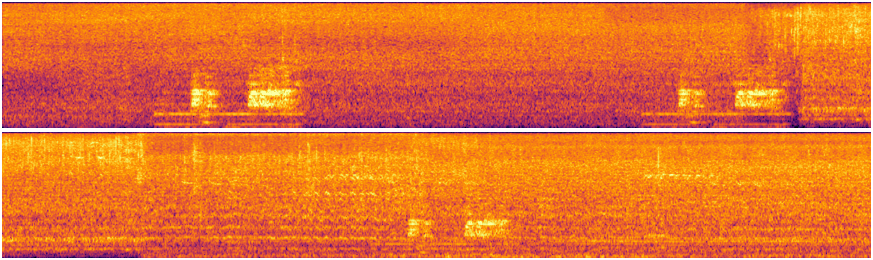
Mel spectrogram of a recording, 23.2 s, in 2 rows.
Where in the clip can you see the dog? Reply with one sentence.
The dog can be heard from 2.0 to 4.0 s, from 8.5 to 10.5 s and from 16.5 to 18.4 s.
